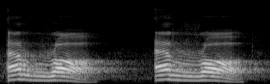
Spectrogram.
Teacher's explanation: Обратите внимание, с фатха переходим сразу на букву Ра, так как буква Ра является солнечным звуком и твердый звук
